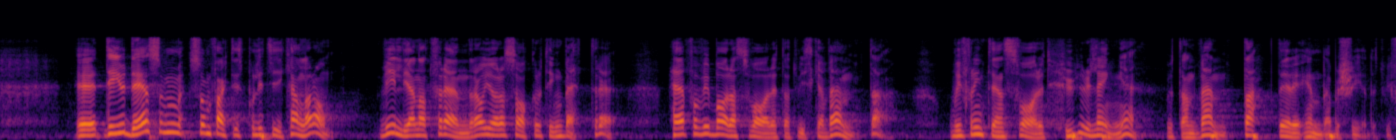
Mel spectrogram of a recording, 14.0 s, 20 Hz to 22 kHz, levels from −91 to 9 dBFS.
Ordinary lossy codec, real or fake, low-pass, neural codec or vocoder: none; real; 7.2 kHz; none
